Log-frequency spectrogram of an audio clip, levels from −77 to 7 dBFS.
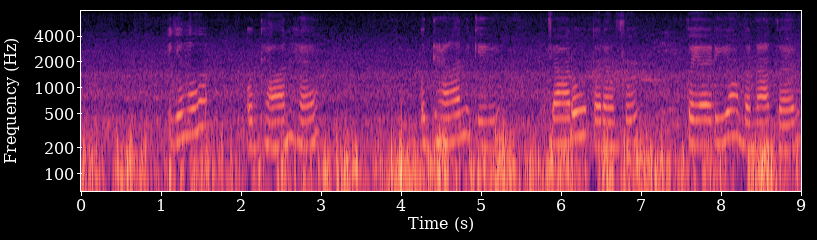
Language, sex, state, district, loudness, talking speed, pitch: Hindi, female, Rajasthan, Bikaner, -19 LUFS, 65 wpm, 130 Hz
